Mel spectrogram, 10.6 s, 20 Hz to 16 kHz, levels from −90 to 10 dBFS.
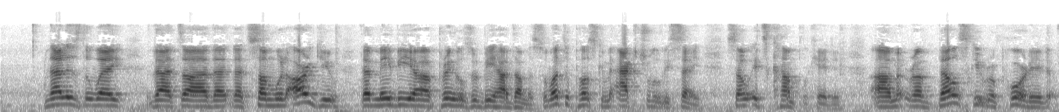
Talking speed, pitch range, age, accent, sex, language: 175 wpm, 145-185 Hz, 50-69, American, male, English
